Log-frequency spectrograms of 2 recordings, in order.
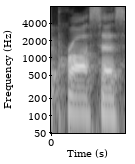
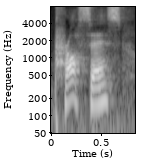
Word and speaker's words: process: oven you're doing a process and something will happen it will lead to something yeah and mike very kindly described a process or process both pronunciations are okay in his talk about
